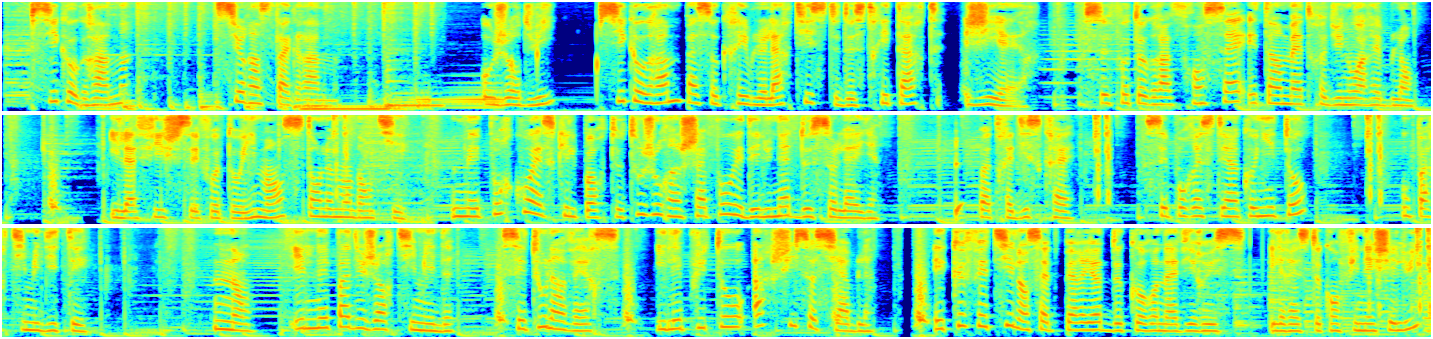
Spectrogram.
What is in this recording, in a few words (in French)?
narration VF; ARTE; Magculturel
